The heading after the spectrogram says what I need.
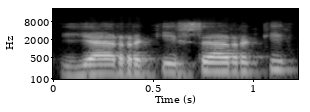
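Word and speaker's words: Järki Särki: first case is called yar kisarki so if you roll your arse you can do the do the brand name it's a simple food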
